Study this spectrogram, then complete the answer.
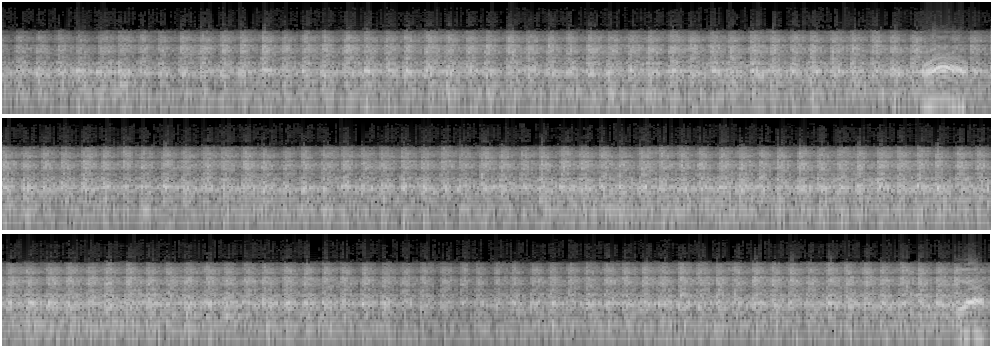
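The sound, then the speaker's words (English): The steam locomotive the General rumbles steadily through a tunnel, a loud, continuous, enclosed roar with a droning hum that never lets up, broken only by a brief low thump partway through. “Yeah, this is the General going through a tunnel.”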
